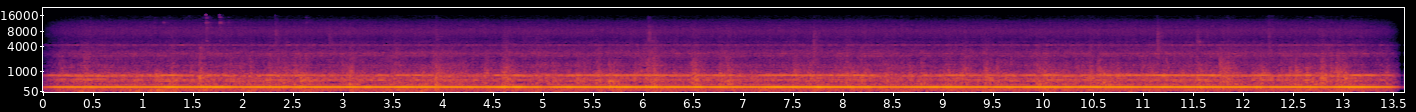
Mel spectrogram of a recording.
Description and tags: Engine of concrete mixer
Sound of running concrete mixer.
electric, engine, machine, motor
